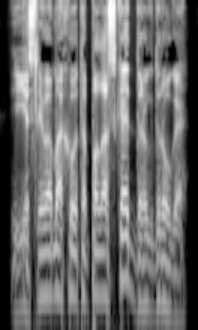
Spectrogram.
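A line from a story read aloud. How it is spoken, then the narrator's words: Grumbling. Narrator (Russian): проворчал Демандрет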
